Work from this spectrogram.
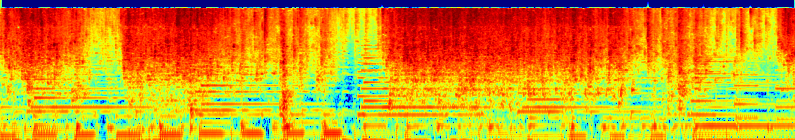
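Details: Upbeat background music over running bath water and splashing, with no animal voices.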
